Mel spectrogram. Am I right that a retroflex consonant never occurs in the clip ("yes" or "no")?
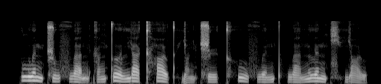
no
